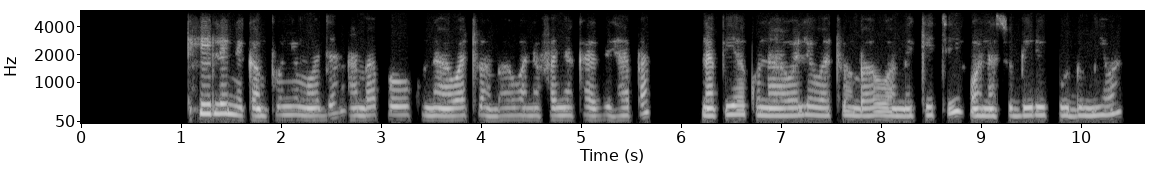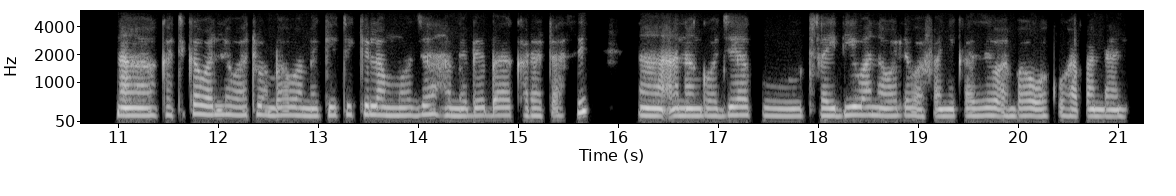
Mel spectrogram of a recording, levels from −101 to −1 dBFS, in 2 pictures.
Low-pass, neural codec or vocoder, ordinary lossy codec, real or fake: 5.4 kHz; none; Opus, 16 kbps; real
